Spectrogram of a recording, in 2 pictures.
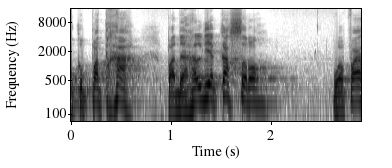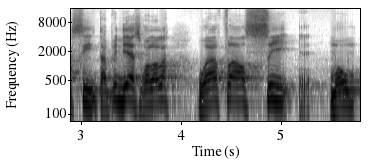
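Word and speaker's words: وفصيلته: Perhatikan di sini huruf sh ya. Wa fasi si wa fasilatihi bukan wafasi wapasi bukan tapi wafasi si sh si s si ikutin si si sh si si ah si wafasi shinya tebal nah sinya tebal dia seolah-olah dia mau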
